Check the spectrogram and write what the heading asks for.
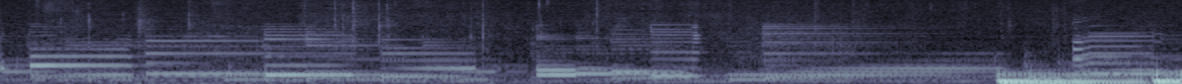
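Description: A soul song with a Motown feel plays on its own, with warm sustained chords over a steady bass line, swelling noticeably louder near the end. No voices are heard.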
